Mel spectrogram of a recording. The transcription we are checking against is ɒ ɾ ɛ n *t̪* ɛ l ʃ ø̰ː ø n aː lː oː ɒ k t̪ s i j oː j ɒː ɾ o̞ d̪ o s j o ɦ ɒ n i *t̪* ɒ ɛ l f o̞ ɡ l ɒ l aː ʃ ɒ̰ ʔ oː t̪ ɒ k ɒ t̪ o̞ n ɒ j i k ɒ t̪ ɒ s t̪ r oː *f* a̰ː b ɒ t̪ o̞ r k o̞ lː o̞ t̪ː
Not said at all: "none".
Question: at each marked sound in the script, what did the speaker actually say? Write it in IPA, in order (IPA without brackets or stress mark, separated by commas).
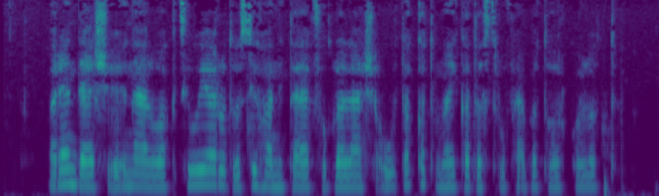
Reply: d̪, t̪, f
